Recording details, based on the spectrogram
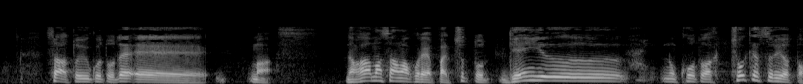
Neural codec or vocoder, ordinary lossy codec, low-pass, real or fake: none; MP3, 24 kbps; 7.2 kHz; real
